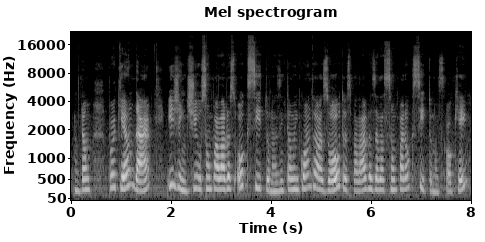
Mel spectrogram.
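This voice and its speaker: A woman with a Brazilian Portuguese accent teaches from a children's workbook, patiently going step by step and checking in often with her class. Her voice is high with a darkish tone, at a moderate pace.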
